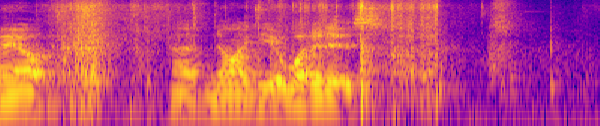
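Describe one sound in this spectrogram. Cardboard flaps rustle as a box is opened.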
